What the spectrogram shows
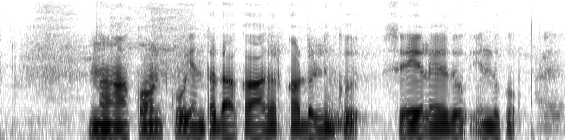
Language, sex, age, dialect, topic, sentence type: Telugu, male, 18-24, Southern, banking, question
